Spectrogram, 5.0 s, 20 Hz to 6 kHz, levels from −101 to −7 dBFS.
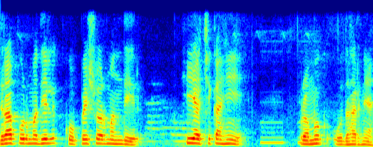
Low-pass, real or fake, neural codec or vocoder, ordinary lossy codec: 5.4 kHz; real; none; none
